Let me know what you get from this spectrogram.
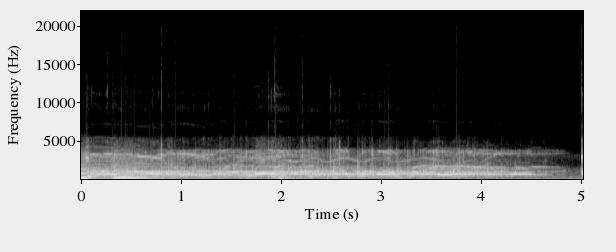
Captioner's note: applause, cheering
